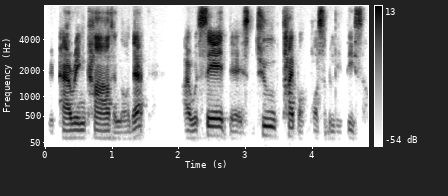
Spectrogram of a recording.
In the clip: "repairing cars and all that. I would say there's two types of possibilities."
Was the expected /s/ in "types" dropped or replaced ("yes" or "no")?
yes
